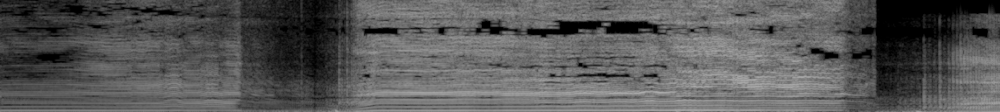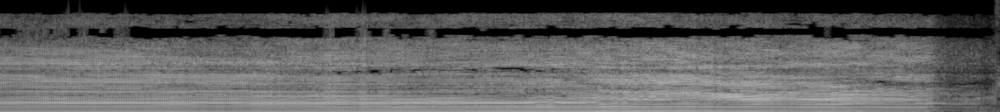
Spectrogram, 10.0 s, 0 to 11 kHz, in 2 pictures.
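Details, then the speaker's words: Taylor RC 35cc reed-valve two-stroke in the Punisher RC car during tuning: screams to full throttle but the high note wavers and surges; flutter at top revs, also won't idle. Owner plans to swap the carburetor to try to cure it. "okay yeah I still haven't been able to get rid of that flutter on the upper end"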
